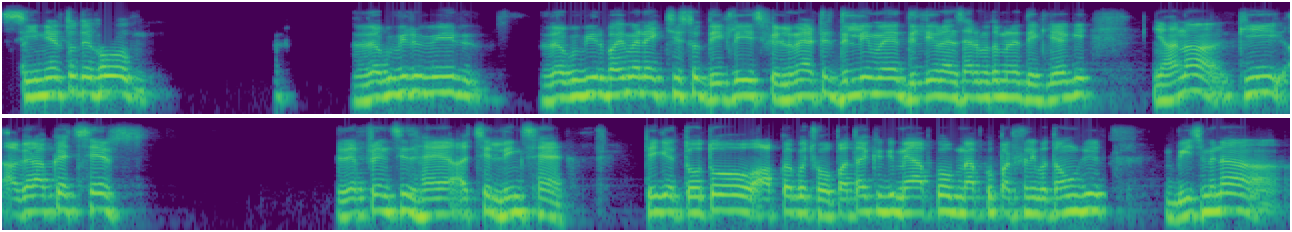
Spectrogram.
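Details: Adult man who stammers, with audible word repetitions; stuttering.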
